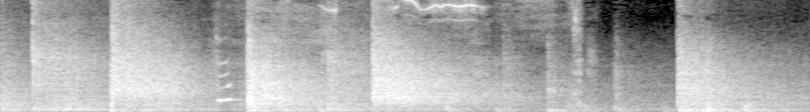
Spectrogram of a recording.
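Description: Hammer blows on red-hot iron at a forge: about five heavy strikes, four in quick succession roughly two-thirds of a second apart and one more near the end, each trailing off.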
